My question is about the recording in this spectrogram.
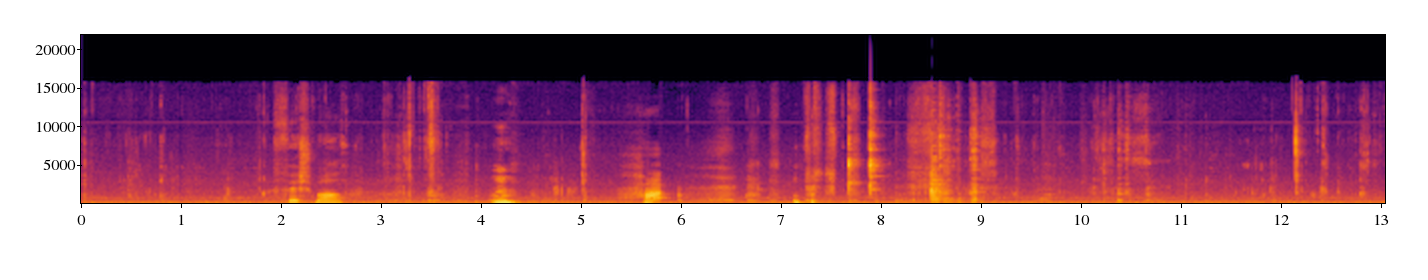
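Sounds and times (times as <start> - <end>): utensils clinking against metal pot: 7.6 - 9.0.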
